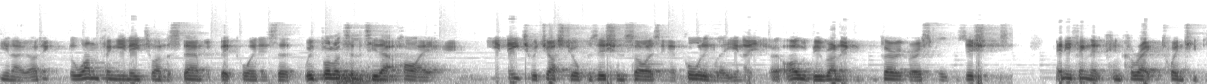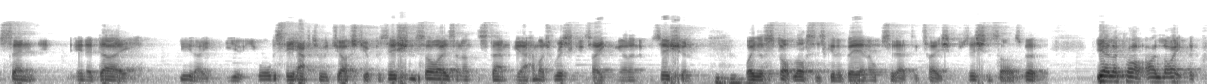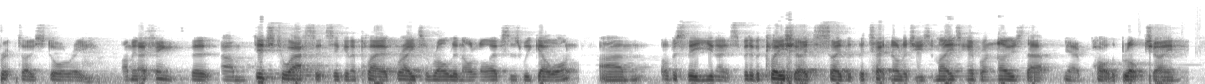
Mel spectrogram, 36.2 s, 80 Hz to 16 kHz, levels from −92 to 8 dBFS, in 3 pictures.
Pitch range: 110-125 Hz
